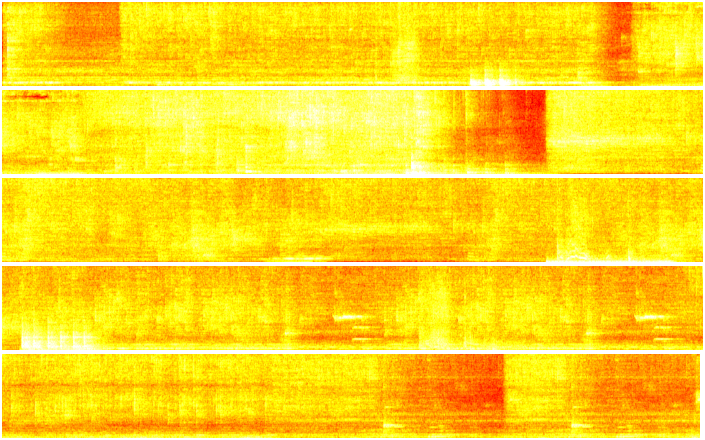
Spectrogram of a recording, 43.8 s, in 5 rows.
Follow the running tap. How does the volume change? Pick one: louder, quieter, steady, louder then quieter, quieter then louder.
louder then quieter.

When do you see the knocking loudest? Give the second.
6 s.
